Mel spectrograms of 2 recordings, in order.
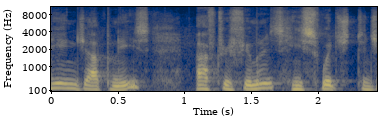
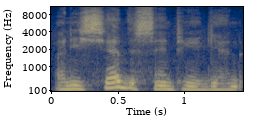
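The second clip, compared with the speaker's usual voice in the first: normal talking voice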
